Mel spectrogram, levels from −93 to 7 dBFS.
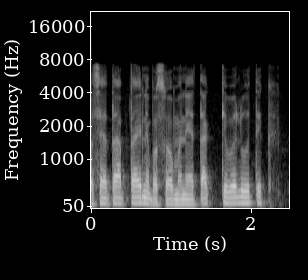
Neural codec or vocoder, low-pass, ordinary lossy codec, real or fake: none; 7.2 kHz; none; real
